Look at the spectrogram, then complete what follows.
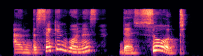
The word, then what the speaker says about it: desert: the second one is desert right desert and desert desert is basically we emphasizing on D right the the first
